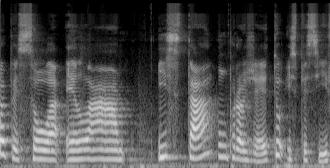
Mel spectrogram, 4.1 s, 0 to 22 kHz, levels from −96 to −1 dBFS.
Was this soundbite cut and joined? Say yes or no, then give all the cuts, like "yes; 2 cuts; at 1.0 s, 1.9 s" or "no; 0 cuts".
yes; 1 cut; at 2.7 s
